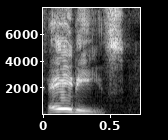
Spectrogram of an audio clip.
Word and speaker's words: Hades: That bugs me he's pronounced it as hates. It's Hades, but Arc Raiders.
